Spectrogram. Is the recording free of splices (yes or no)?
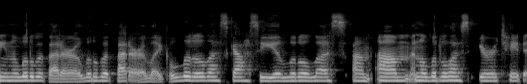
no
